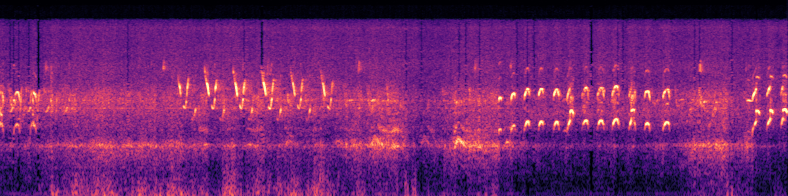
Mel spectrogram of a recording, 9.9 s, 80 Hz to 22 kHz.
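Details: Osprey at a nest near Savannah on a windy June 12, 2021, during the oldest chick's first fledge. Wind roars at first, then a run of sharp, high whistled chirps repeats quickly and evenly in the last few seconds.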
